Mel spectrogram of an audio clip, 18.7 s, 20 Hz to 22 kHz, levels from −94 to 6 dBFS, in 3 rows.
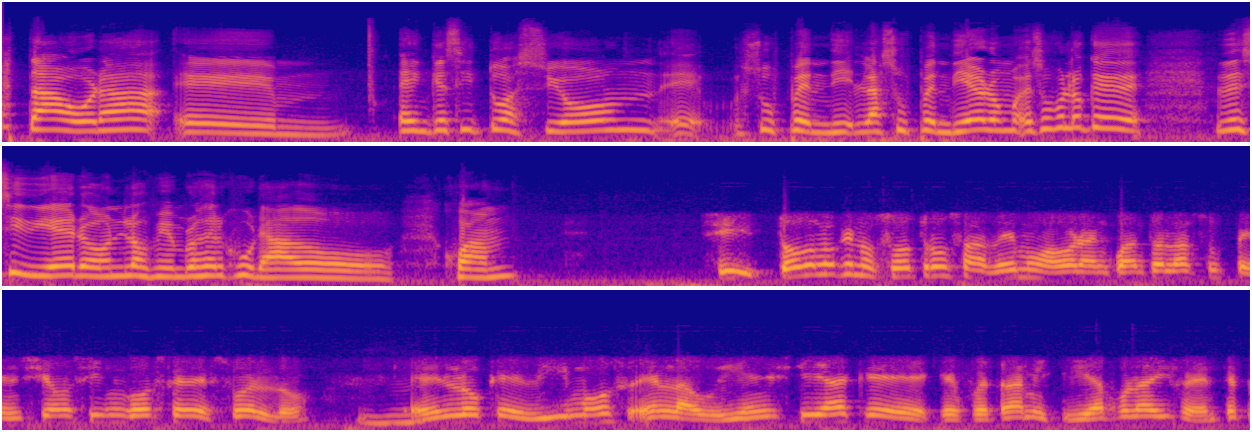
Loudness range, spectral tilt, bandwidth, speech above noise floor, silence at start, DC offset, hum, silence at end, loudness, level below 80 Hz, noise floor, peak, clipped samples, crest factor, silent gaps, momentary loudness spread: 3 LU; -5 dB/octave; 11.5 kHz; 28 dB; 0 s; under 0.1%; none; 0.05 s; -20 LUFS; -48 dBFS; -49 dBFS; -4 dBFS; under 0.1%; 16 dB; none; 9 LU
